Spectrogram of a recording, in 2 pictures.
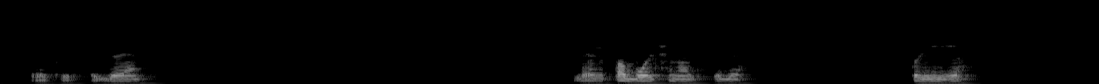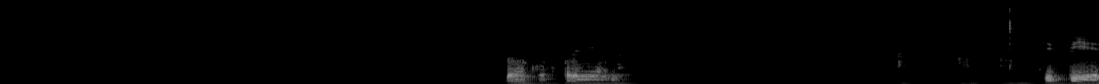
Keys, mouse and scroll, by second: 0.5 click, 2.0 shift+middle drag, 5.9 click, 6.9 click, 7.5 click, 8.7 click, 9.2 click, 11.0 click, 11.8 click, 12.4 click, 13.8 click, 14.5 click, 17.0 click, 17.7-19.1 middle drag, 19.6 middle click, 20.8 shift+middle click, 21.6 shift+middle click.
